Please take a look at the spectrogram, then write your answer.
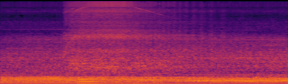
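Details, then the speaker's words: Propane-fuelled generator switched from economy mode back to full mode, a power drill plugged in barely noticed; even, steady drone with a smooth hum that picks up slightly and holds. Normal full-speed run. "Now, if I don't have it on economy mode, then you don't even notice the use of the drill. It barely even draws much power. Here's back to full mode, not economy."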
